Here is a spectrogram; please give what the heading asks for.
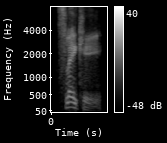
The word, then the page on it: flaky: British English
